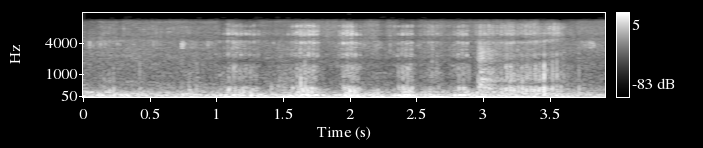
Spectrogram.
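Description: A female domestic cat purrs steadily, a continuous low rumbling vibration with gentle rhythmic pulses as it breathes in and out, fairly loud and with no talking.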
